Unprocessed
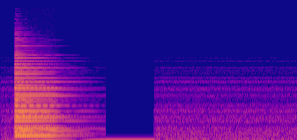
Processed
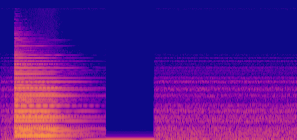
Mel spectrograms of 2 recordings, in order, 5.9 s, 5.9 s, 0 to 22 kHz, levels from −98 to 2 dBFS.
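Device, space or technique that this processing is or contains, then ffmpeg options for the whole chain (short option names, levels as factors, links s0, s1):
soft clipper into limiter: -af "asoftclip=type=tanh:threshold=0.224,alimiter=limit=0.0794:level=0:latency=1:release=365,volume=2.51"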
